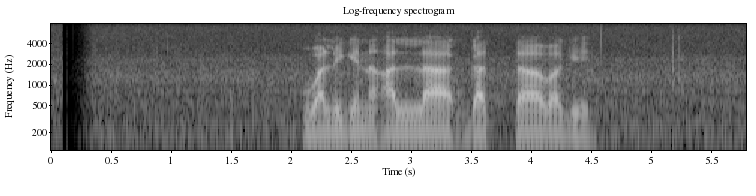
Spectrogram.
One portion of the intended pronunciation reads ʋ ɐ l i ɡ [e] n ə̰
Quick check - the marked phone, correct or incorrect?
correct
